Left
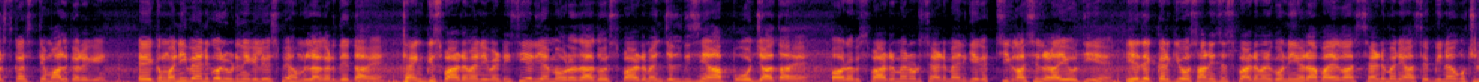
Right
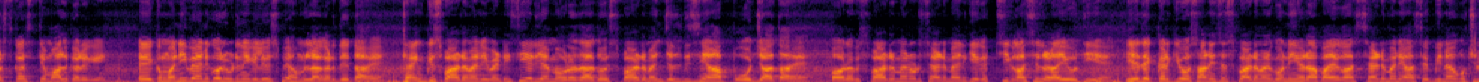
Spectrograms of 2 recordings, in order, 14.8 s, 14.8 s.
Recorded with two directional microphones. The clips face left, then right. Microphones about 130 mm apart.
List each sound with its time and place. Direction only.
0.0 s speech: 30° left (ahead or behind)
8.3 s speech: 30° left (ahead or behind)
